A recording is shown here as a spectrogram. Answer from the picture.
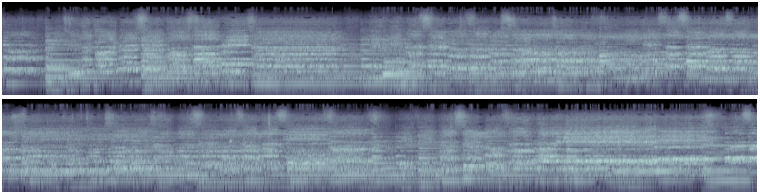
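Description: Large mixed choir of men and women singing in long held notes, growing a little louder near the end.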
